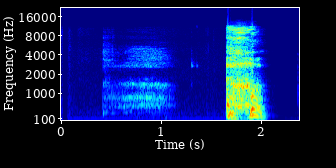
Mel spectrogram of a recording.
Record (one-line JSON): {"cough_length": "2.4 s", "cough_amplitude": 32767, "cough_signal_mean_std_ratio": 0.32, "survey_phase": "beta (2021-08-13 to 2022-03-07)", "age": "45-64", "gender": "Male", "wearing_mask": "No", "symptom_cough_any": true, "symptom_runny_or_blocked_nose": true, "symptom_sore_throat": true, "smoker_status": "Ex-smoker", "respiratory_condition_asthma": false, "respiratory_condition_other": false, "recruitment_source": "REACT", "submission_delay": "4 days", "covid_test_result": "Negative", "covid_test_method": "RT-qPCR"}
